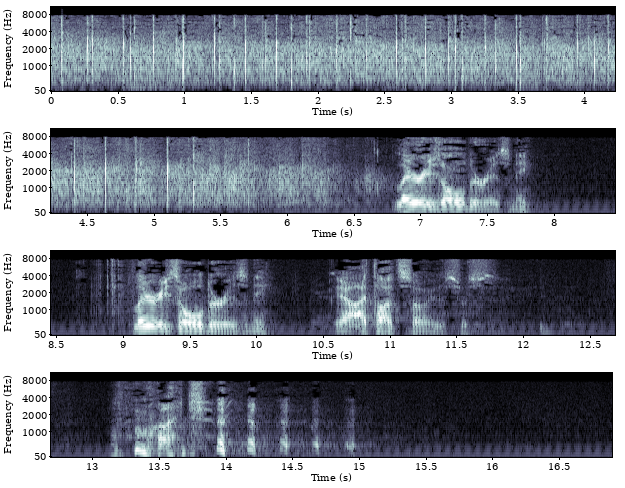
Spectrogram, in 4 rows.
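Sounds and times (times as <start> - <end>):
applause in a Senate chamber welcoming a guest: 0.0 - 6.9
speech: 6.8 - 7.9, 9.1 - 11.9, 13.2 - 14.4
laughter: 13.2 - 15.4.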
